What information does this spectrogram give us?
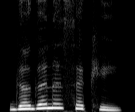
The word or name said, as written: ಕಾಕನಾಸಿಕೆ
